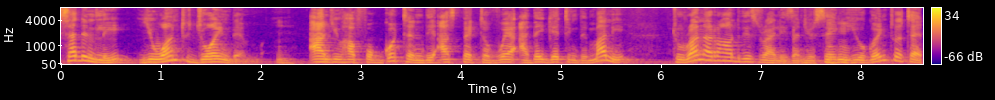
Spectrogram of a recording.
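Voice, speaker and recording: A man speaks at a fairly quick pace in a dark, mellow tone. His somewhat breathy voice moves through very wide pitch swings. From Kenya. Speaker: TV news interviewer. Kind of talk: interview. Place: home room.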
